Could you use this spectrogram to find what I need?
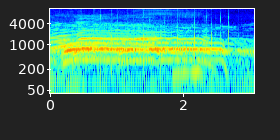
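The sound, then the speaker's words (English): Onlookers cheer and whoop loudly at a mine dig in the Democratic Republic of Congo, where a miner digs with his hands into red clay soil; many voices rise and fall in a sustained, excited roar. “What you're hearing is the sound of onlookers cheering as a miner in the Democratic Republic of Congo is desperately digging with his hands into a huge amount of red clay soil,”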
